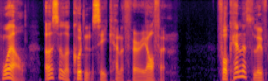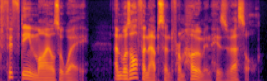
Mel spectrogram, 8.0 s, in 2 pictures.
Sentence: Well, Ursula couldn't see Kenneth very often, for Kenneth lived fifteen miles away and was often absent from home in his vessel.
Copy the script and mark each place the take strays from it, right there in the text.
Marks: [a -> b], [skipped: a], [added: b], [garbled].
Well, Ursula couldn't see Kenneth very often, for Kenneth lived fifteen miles away and was often absent from home in his vessel.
